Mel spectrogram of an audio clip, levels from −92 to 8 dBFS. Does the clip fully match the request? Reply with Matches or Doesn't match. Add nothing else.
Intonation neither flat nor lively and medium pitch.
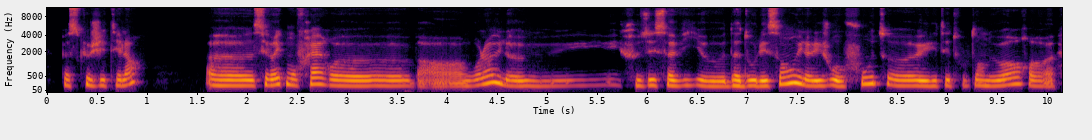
Doesn't match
